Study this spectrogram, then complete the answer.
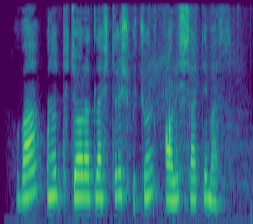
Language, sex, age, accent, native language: Uzbek, female, 18-24, Qashqadaryo, Uzbek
